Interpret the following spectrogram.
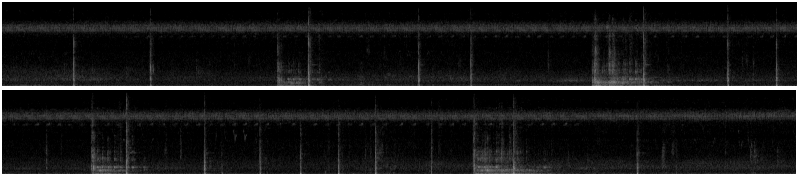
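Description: A basketball bouncing on an outdoor asphalt court in single sharp thuds, with four louder clanging hits about a second long, typical of shots striking the metal rim and backboard. A steady high insect buzz runs underneath.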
